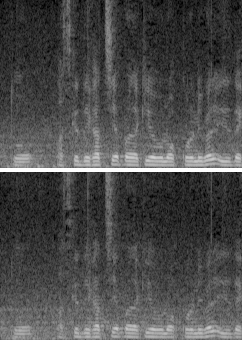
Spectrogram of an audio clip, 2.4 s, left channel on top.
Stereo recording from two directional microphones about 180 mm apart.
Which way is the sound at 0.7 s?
40° left (ahead or behind).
